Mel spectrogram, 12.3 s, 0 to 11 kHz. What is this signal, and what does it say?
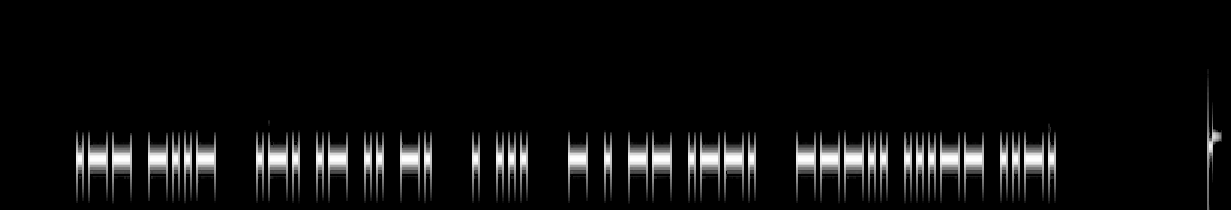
Morse code, heard as a keyed tone, about 20 wpm, 700 Hz. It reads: WX RAIN ES TEMP 83F
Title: Practice QSO - Exchange 2 - Info - 20wpm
